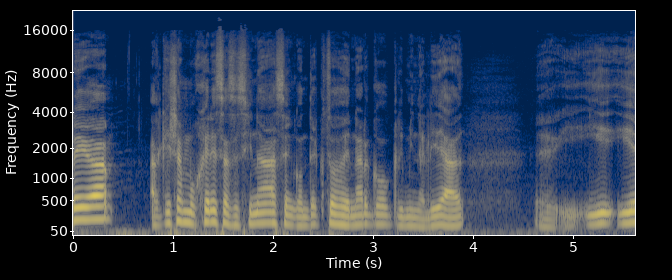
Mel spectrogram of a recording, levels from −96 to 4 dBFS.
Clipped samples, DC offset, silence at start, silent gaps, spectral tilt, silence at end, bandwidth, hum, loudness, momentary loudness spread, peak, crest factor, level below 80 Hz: under 0.1%; under 0.1%; 0 s; none; -6.5 dB/octave; 0 s; 15.5 kHz; none; -24 LUFS; 16 LU; -6 dBFS; 18 dB; -48 dBFS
